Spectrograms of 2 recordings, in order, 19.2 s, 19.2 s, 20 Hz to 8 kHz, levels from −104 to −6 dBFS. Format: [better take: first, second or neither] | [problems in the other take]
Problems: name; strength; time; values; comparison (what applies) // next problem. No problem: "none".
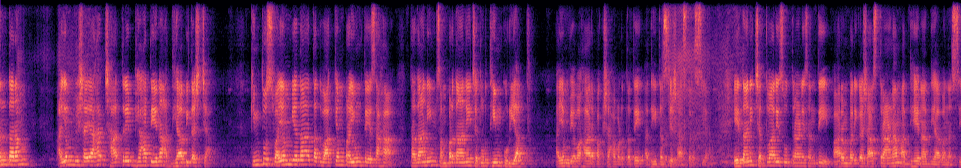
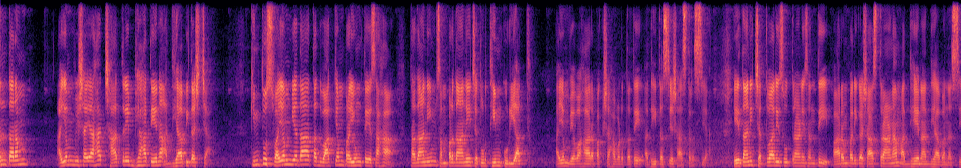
second | noise reduction (neural separator model SepFormer DNS4)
